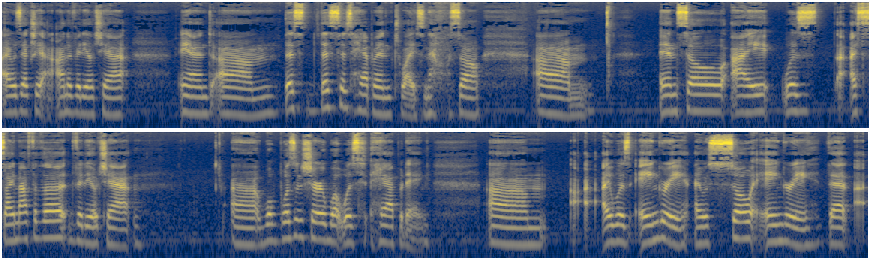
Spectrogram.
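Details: Adult woman who stutters, usually fairly fluent in her recordings, with the stutter recently more noticeable: stuttering.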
